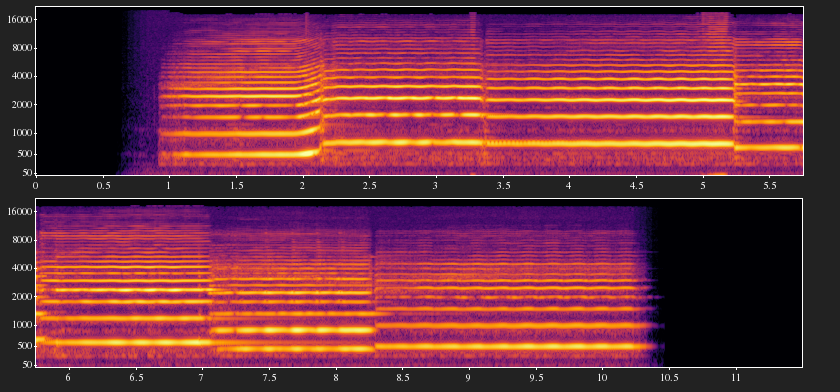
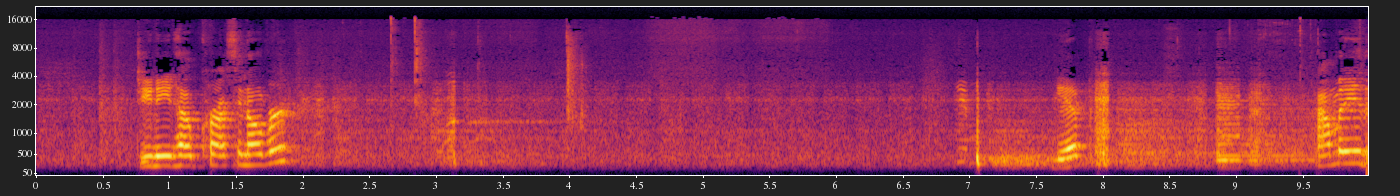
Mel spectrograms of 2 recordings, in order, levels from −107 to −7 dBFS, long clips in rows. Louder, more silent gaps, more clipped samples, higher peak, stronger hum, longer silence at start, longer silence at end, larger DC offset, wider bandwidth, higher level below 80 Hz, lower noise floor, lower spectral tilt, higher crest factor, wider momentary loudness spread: first, -11 LUFS vs -22 LUFS; neither; neither; about the same, 0 dBFS vs -2 dBFS; neither; first, 1 s vs 0.05 s; first, 1.15 s vs 0 s; neither; about the same, 17.5 kHz vs 18 kHz; first, -68 dBFS vs under -90 dBFS; second, -36 dBFS vs -47 dBFS; second, 3 dB/octave vs -1.5 dB/octave; second, 14 dB vs 22 dB; second, 13 LU vs 26 LU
